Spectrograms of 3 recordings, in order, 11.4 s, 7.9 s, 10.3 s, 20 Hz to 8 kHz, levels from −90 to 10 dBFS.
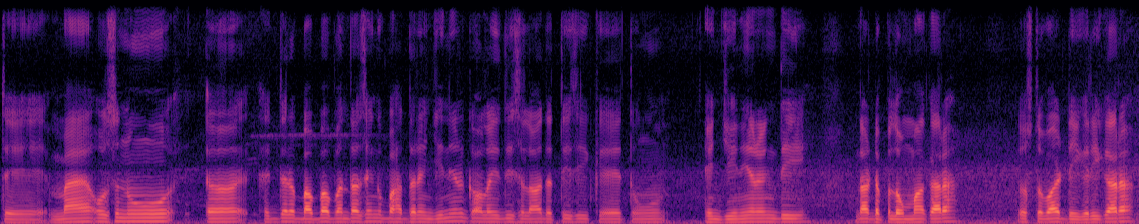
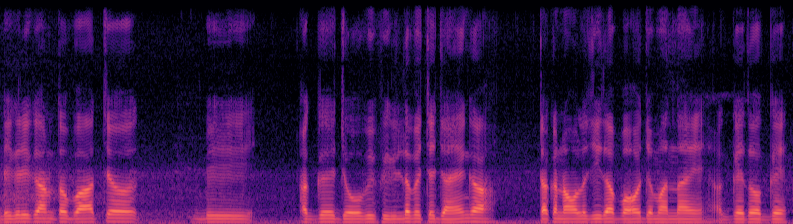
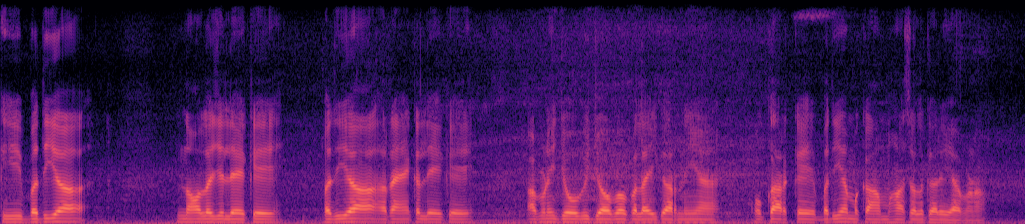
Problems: constant background noise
